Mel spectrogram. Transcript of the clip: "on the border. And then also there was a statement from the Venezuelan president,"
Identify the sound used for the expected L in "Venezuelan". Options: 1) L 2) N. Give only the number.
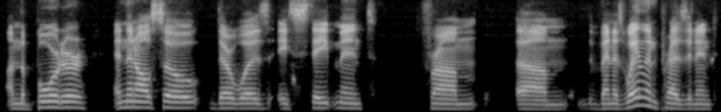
1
